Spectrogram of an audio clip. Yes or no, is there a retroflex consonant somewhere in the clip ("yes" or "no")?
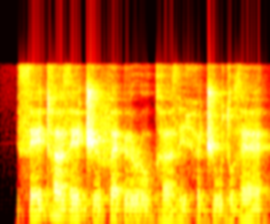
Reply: no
